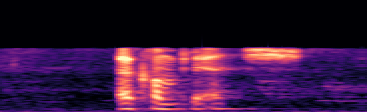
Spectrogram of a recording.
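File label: "accomplish", British English, female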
